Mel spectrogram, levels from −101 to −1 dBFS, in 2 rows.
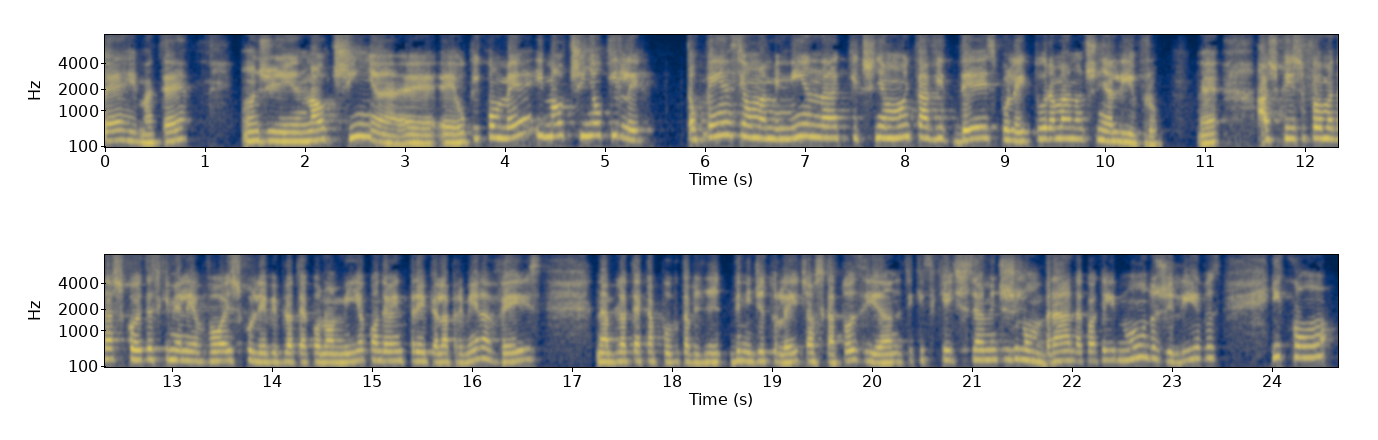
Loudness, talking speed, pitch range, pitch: -21 LUFS, 175 wpm, 190-250 Hz, 215 Hz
